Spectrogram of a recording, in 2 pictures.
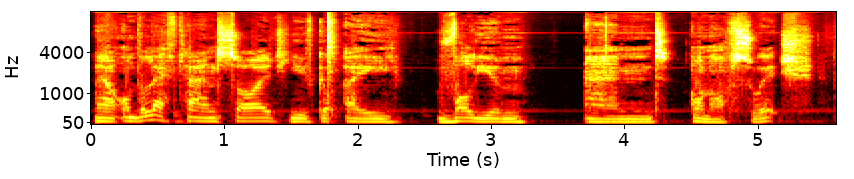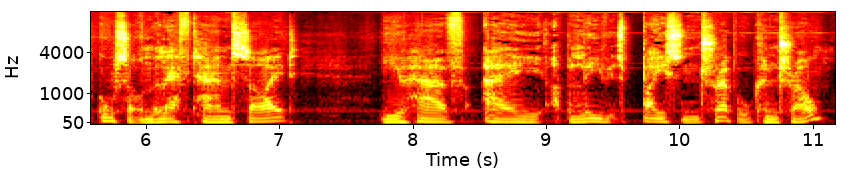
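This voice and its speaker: A man's voice: low voice, steady tone, slow pace, slight background noise. A middle-aged man giving informal, candid hands-on commentary as he presents a repair video. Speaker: host of a radio repair video. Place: small cluttered workshop, indoors.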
